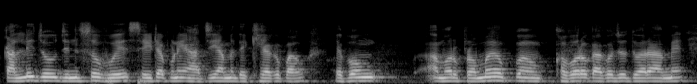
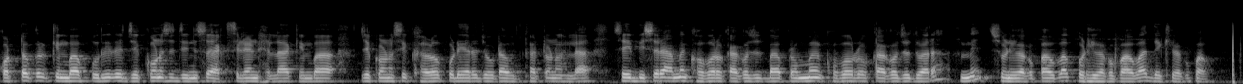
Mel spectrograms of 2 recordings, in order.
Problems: none marked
